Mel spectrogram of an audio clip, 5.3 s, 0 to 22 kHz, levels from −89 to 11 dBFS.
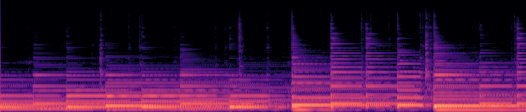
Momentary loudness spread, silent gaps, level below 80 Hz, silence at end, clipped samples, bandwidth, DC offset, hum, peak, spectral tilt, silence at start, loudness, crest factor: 8 LU; none; -66 dBFS; 0 s; under 0.1%; 6 kHz; under 0.1%; none; -4 dBFS; -10 dB/octave; 0 s; -21 LUFS; 16 dB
